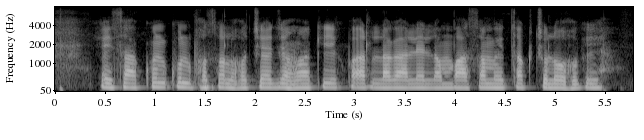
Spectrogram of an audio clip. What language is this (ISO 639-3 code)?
mag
